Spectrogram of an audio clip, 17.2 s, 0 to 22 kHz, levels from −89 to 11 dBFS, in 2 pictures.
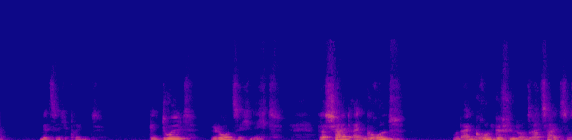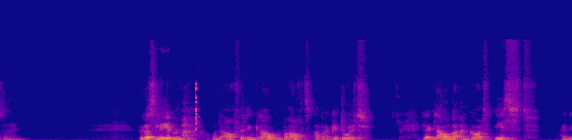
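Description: At about 11.48 s there's a short burst of damaged data in the compressed stream, lasting roughly a tenth of a second until 11.58 s. Some of the encoded bytes there got lost or overwritten, so the decoder couldn't make sense of those frames. It lost sync and had to hunt for the next valid frame header before picking up again. What you hear is a quick glitch, a chirp, squawk, click or short gap, cutting across the sound for that brief stretch.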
